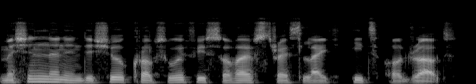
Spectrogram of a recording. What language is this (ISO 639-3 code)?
pcm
